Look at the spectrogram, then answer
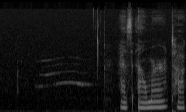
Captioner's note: cat meows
